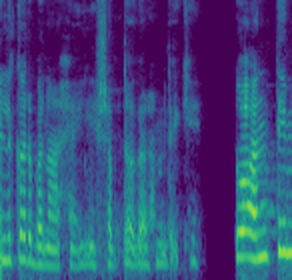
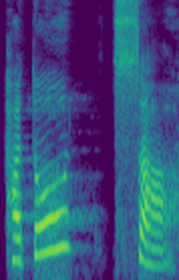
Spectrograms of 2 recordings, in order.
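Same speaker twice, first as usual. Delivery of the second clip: हतोत्साह stretched out slowly, piece by piece; very slow dictation; 2 semitones lower, much slower than usual. Shown as a demonstration. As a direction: spell it out slowly for writing. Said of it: "दो टुकड़ों में याद करेंगे".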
